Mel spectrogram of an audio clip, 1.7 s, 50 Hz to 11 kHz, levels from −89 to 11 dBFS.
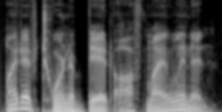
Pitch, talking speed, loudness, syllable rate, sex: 105 Hz, 325 wpm, -15 LUFS, 6.4 syllables/s, male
